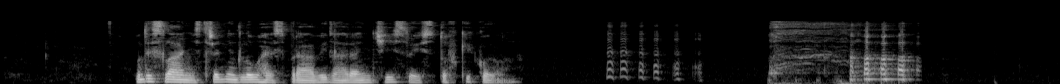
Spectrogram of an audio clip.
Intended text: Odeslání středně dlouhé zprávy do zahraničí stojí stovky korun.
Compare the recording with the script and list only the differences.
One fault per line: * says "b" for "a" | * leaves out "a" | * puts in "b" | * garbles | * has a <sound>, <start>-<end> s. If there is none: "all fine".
* leaves out "do"
* has a laugh, 6.1-7.1 s
* has a laugh, 7.7-9.2 s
